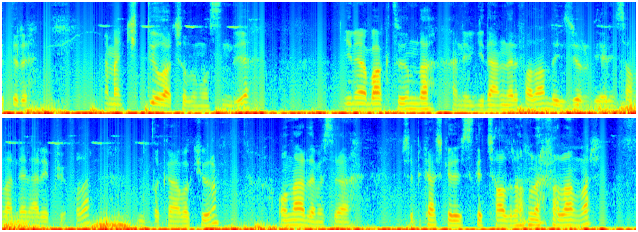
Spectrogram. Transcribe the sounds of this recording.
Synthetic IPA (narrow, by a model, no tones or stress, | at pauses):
et̪leɾɪhemæncʰi̥t̪lʲijo̞lˠaɾt͡ʃʰalˠɯnmasɯnd̪ijɛ | jinɛbakt̪ʰɯːmd̪ahaniɟid̪ænlʲeɾifalˠand̪aizijo̞ɾumd̪ijæɾinsanlˠaɾɯne̞lʲæɾjapʰɯjo̞falˠanmut̪lˠakʰaːbakʰɯjo̞ɾumo̞nlˠaɾd̪amɛse̞lʲaːiʃt̪ʰɛbikʰat͡ʃkʰelʲefisi̥t̪ʰɛt͡ʃʰalˠd̪ɯɾanlˠaɾɯfalˠanvaɾ̥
